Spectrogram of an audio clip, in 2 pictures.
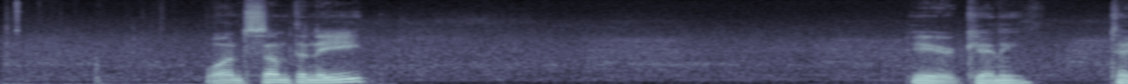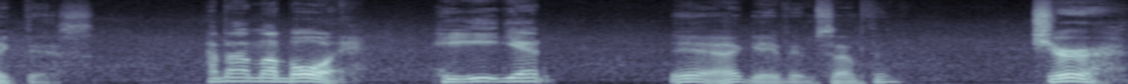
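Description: A man speaks calmly in a deep voice.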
